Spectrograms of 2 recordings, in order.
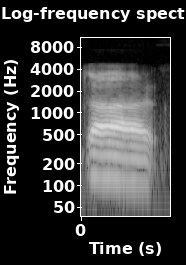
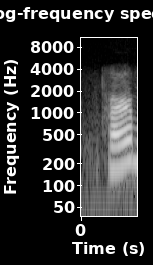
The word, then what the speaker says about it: Per: I want to thank my host, Per Malm. – Who? – Per Malm. – How do you spell that? – His first name is P-E-R.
